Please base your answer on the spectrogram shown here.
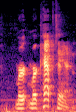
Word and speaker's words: mercaptan: Okay, it is called, and if I'm pronouncing this wrong, tell me, mercaptan. You got it, Todd.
